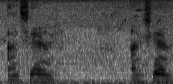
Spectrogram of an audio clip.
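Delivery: soft, hesitant calling of a name; timid wake-up call. Retold or imitated. Timid kid waking sleeping aunt.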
